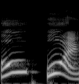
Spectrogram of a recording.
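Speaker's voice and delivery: very high, loud, squeaky mouse voice. Asked for a funny voice and made to repeat it, Mickey impression. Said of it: "Give me Mickey one more time".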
